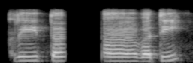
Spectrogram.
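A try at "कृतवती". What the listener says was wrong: Correct. Kritavati, dirga.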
